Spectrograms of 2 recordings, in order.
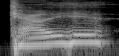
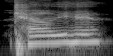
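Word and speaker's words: kærlighed: enunciate the words a little bit more hardly, because Danish is all about not being hard in the pronunciation.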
